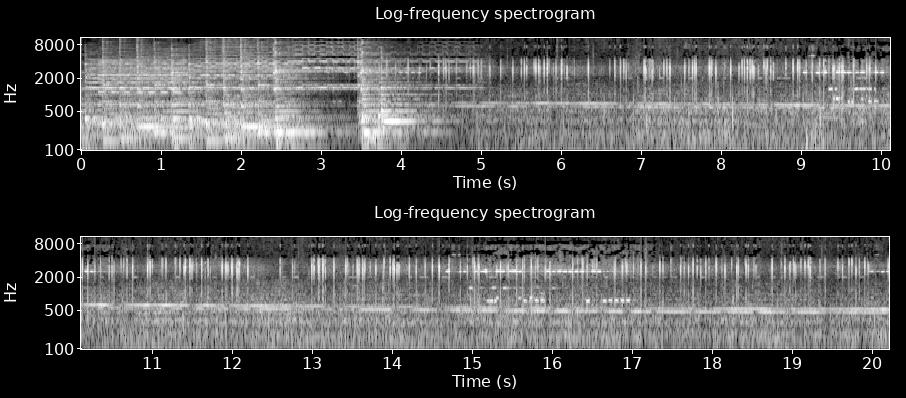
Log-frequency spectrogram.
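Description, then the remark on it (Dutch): Electronic beeps and sustained whining tones, picked up through the hearing aid of British science journalist Frank Swain during a walk in his neighbourhood, crackle over a steady wash of windy, hissing noise. A brief burst of harmonic tones opens before the quick, irregular blips continue. “Mysterieuze buitenaardse bliepjes? Nee, dit is het geluid dat de Britse wetenschapsjournalist Frank Swain opnam tijdens een wandeling in zijn buurt.”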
